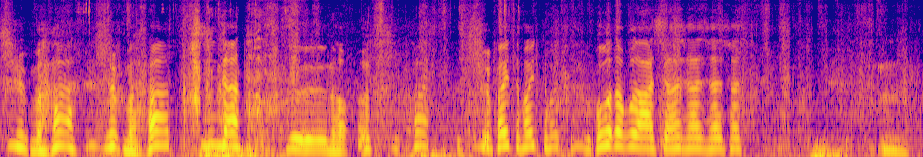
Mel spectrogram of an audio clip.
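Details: Husky rampaging in rough play with its owner, giving a run of loud, arching, howl-like yelps and moaning vocalizations that rise and fall in quick bursts, with laughter around it.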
